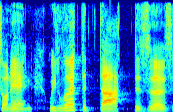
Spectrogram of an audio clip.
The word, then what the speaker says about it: Tak: it correctly it's pronounced dark kind of like dark but with a tea yeah it's a it's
